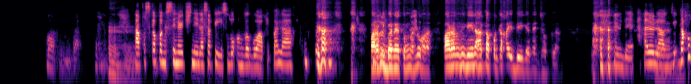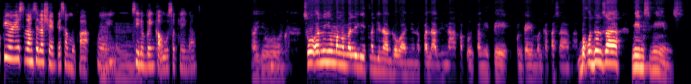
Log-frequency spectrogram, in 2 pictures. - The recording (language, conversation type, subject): Filipino, unstructured, Ano ang mga simpleng bagay na nagpapasaya sa inyo bilang magkakaibigan?
- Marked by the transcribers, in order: unintelligible speech; bird; laugh; laughing while speaking: "Parang iba na itong ano … eh, joke lang"; chuckle; static; laughing while speaking: "Hindi, ano lang"; laugh; tapping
